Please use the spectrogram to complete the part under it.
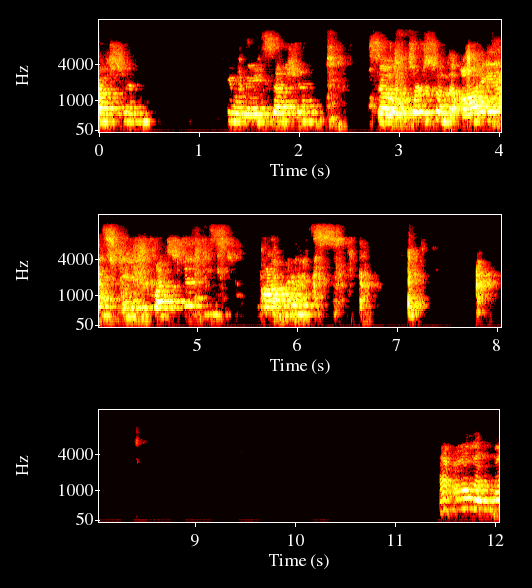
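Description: A woman speaks calmly over a microphone.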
